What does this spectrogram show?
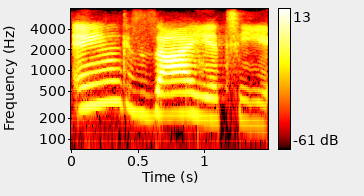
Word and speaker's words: anxiety: you're right yeah it's anxiety it's pronounced like a z even though it's spelled with an x any other questions no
